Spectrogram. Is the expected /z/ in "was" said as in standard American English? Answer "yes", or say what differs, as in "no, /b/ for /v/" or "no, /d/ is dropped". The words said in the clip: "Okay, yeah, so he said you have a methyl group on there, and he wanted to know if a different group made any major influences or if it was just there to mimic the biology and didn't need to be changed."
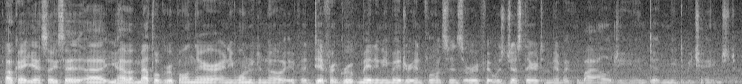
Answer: yes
